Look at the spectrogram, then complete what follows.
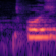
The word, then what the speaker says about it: hoje: apenas com quatro fonemas a mesma coisa acontece com palavrinha hoje hoje nós temos quatro letras é isso mas na hora da nossa pronúncia hoje a gente vai ter apenas três sonhos porque o h se foi aí vai não é considerado como né porque não tem o som na hora da nossa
